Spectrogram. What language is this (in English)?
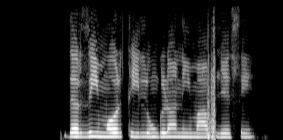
Kachi Koli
